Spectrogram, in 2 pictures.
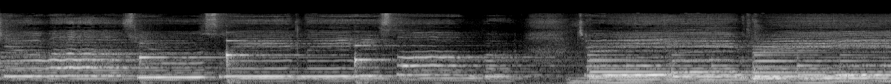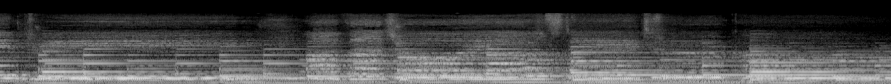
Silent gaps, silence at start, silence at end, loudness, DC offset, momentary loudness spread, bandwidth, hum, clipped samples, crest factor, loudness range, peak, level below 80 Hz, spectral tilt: none; 0 s; 0 s; -15 LUFS; under 0.1%; 7 LU; 12 kHz; none; under 0.1%; 14 dB; 3 LU; 0 dBFS; -34 dBFS; -5.5 dB/octave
